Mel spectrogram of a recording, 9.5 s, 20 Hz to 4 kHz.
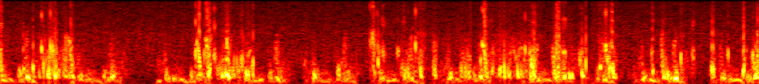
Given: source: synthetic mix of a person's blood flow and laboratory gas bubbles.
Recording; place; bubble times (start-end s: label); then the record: Doppler ultrasound of blood flow; precordium
0.00-0.11 s: bubbles
0.27-0.32 s: bubbles
0.38-0.95 s: bubbles
2.40-3.18 s: bubbles
4.61-4.82 s: bubbles
4.95-5.12 s: bubbles
5.15-5.32 s: bubbles
5.39-5.48 s: bubbles
5.74-5.88 s: bubbles
5.98-6.77 s: bubbles
6.88-7.36 s: bubbles
7.46-7.71 s: bubbles
8.12-8.18 s: bubbles
8.24-8.35 s: bubbles
8.47-8.54 s: bubbles
8.63-8.69 s: bubbles
8.86-8.96 s: bubbles
9.06-9.13 s: bubbles
9.24-9.50 s: bubbles
From the record:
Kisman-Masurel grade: 333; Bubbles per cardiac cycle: rolling drumbeat, 9 or more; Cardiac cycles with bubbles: 50 to 99%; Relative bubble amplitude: loud (0.450 to 0.775); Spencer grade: 3 (all of the cardiac periods contain showers or single bubble signals, but not dominating or overriding the cardiac motion signals); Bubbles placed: anywhere in the cardiac cycle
